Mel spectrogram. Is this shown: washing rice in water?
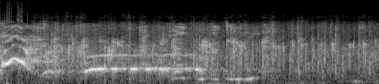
no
